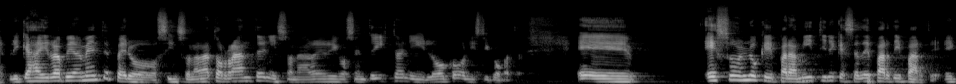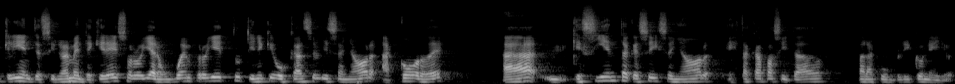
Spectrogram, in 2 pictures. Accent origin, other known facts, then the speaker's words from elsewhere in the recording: Venezuela; yo como venezolano, por un problema que tiene mi país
